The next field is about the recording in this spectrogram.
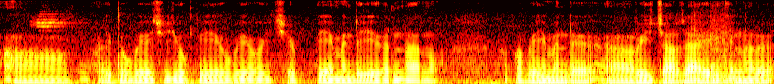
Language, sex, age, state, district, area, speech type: Malayalam, male, 45-60, Kerala, Wayanad, rural, spontaneous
